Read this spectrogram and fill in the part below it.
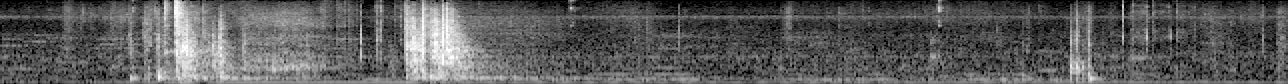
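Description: Plastic containers clatter as they are set down.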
